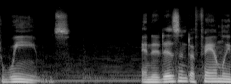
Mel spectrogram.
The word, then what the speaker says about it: Wemyss: Number 10, Wemyss, pronounced Weems, and it isn't a family name at all, it's a hole in the rock, Gaelic Uaim, cave.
